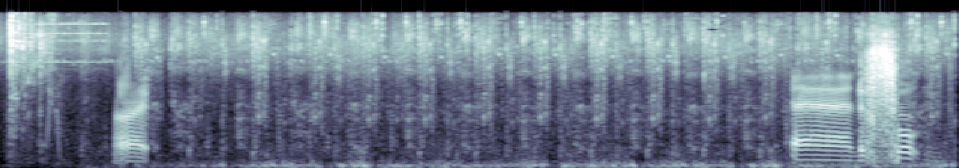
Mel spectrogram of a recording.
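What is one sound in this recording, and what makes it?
Footsteps thud softly on grass as someone runs.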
